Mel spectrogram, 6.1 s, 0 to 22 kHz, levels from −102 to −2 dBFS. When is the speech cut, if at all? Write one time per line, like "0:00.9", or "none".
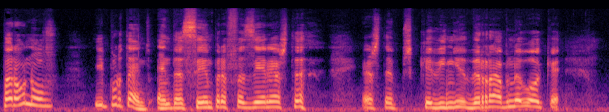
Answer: none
